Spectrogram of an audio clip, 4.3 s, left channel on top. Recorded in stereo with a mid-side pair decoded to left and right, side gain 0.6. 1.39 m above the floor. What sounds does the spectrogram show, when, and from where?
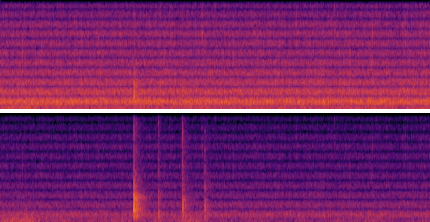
0.0 s running water: 60° left
1.3 s a clap: 45° right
